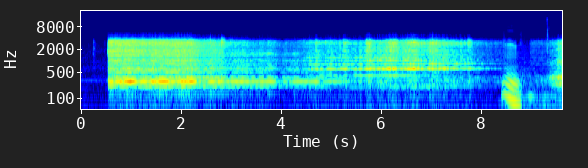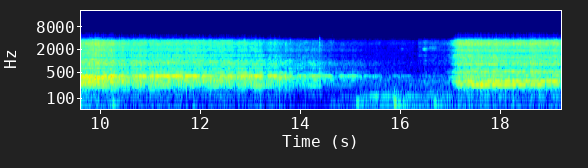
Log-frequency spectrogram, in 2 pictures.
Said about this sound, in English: This one is a bit different, but and very spooky. Sounds like boat whistles in the middle of a city where there's no water near.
